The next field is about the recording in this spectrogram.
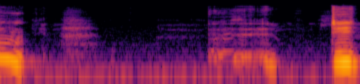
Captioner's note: speaking French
